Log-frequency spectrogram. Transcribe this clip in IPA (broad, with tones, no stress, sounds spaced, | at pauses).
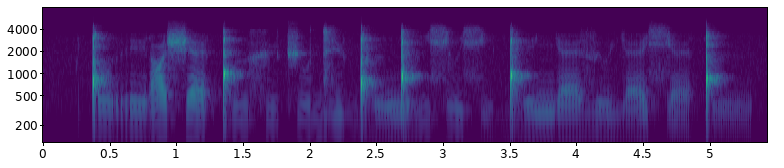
ǃ o˨ r e˨ ɾ ɑ˦ ʃ æ˦˨ ǃʰ ɯ˦ x y˧ t͡ʃ u˦ d͡z y˦ ɡ͡ǃ ø˨ ŋ͡ǃ i˨˦ ɕ ɯ˧ ɕ i˨ ɡ͡ǃ e˧ ɲ æ˧ z ɯ˧ j æ˨˦ ɕ æ˨ ǃ ø˨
